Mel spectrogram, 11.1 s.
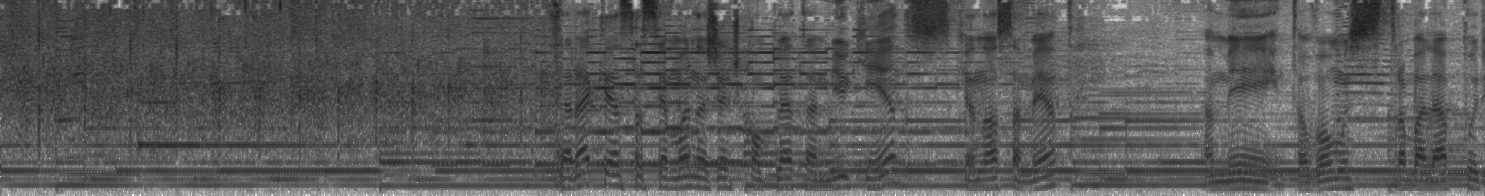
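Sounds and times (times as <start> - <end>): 
audience applause: 0.0 - 5.2
sustained keyboard chords: 0.0 - 11.1
speech: 4.2 - 8.5, 9.1 - 11.1.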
